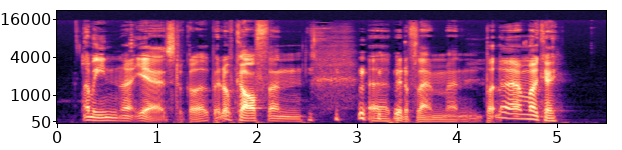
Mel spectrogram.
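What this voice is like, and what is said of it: Deeper, raspy voice from a cold. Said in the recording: “his voice is a little bit deeper and raspier than usual”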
